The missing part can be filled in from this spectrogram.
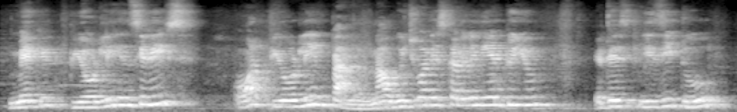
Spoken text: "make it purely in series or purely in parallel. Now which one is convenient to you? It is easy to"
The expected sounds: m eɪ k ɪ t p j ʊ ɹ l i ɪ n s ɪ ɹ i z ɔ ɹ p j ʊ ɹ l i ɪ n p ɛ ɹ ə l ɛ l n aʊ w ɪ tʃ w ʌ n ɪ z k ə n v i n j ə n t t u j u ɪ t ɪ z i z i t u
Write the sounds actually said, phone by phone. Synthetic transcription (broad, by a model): m eɪ k ɪ t p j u ɹ l i ɪ n s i ɹ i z ɔ ɹ p j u ɹ l i ɪ n p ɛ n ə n n aʊ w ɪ tʃ w ʌ n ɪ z k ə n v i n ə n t t u j u ɪ t ɪ z i z i t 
